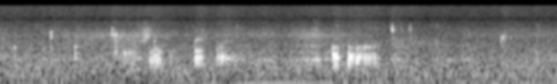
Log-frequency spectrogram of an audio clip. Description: My stomach growling very loud.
